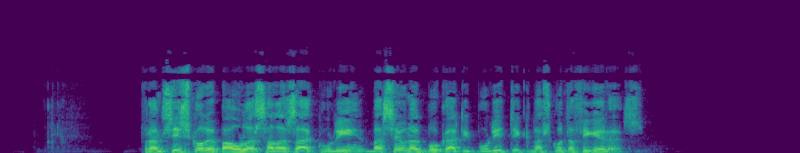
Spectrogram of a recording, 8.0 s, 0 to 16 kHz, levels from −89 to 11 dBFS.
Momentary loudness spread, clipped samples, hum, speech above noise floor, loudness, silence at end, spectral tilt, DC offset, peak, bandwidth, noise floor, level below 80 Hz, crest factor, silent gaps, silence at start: 9 LU; under 0.1%; none; 60 dB; -15 LUFS; 1.6 s; -4.5 dB/octave; under 0.1%; 0 dBFS; 9.6 kHz; -75 dBFS; -54 dBFS; 16 dB; none; 1.45 s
